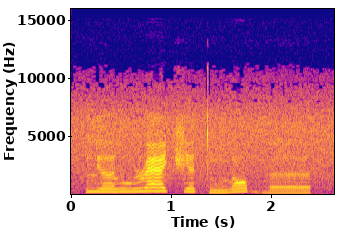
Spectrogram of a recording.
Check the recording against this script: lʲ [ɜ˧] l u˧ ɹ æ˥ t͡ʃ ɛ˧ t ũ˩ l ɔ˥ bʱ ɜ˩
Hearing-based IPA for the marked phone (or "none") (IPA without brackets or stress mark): ɜ˧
